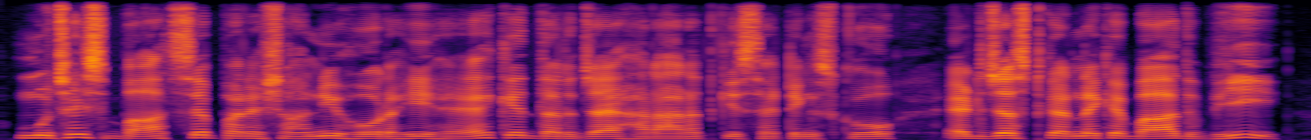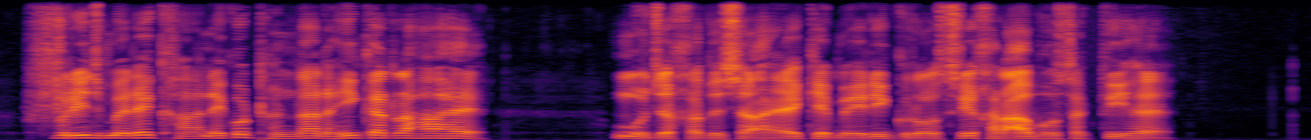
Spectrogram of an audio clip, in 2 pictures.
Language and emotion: Urdu, fearful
